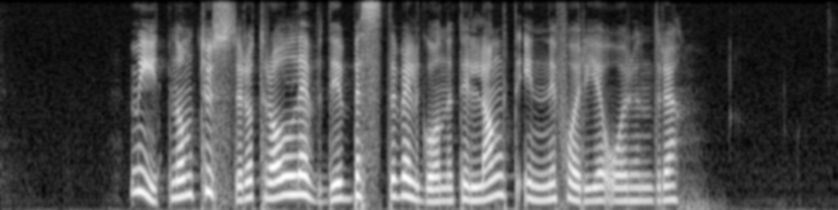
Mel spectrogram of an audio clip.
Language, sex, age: Norwegian, female, 27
